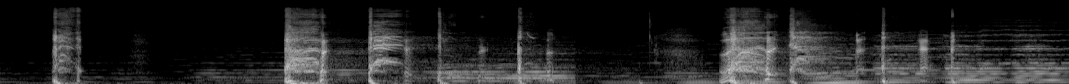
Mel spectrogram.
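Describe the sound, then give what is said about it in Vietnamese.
A mother-in-law coughs hard in the inner room: a series of loud, harsh, raspy coughing bursts in uneven clusters, separated by short pauses, with no talk. “nhát thấy tiếng mẹ chồng ho sù sụ ở trong buồng thì nguýt dài một cái.”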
